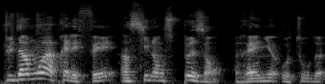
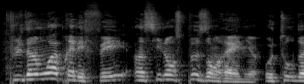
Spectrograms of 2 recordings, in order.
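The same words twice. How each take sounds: First: It is read in a plain, ordinary voice. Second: It is read with a dramatic news-reporter intonation.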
